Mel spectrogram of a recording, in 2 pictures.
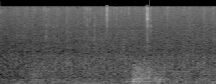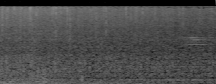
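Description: Rain falling steadily, with a low rumble of thunder about two seconds in.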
